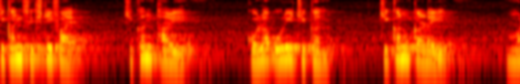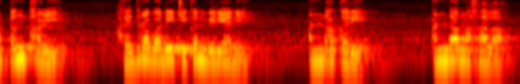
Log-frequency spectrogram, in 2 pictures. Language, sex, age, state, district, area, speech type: Marathi, male, 18-30, Maharashtra, Ratnagiri, urban, spontaneous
